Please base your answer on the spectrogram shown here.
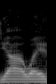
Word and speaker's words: Yahweh: We've established that the Father's name was historically pronounced as Yahweh through multiple attestation, multiple sources, ancient sources.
